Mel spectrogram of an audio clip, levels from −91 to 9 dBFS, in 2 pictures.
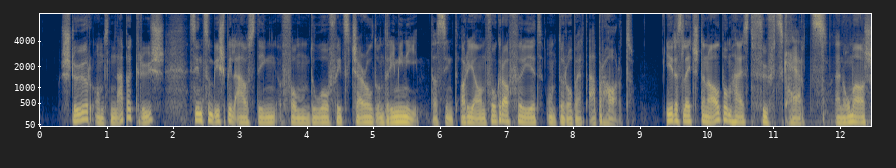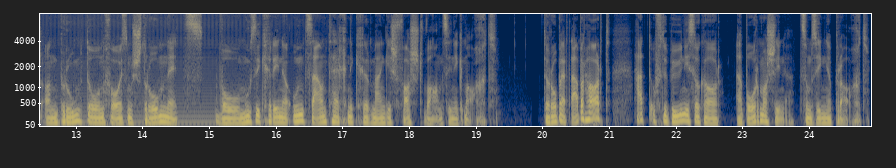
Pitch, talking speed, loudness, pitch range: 90 Hz, 130 wpm, -19 LUFS, 85-105 Hz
